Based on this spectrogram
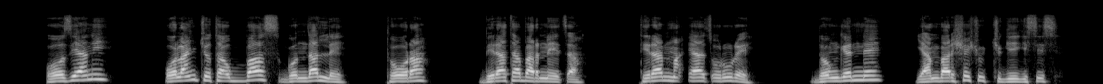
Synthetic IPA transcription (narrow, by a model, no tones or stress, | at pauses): ʔo̞ːzɪjanɪ | ʔɔlɐnt͡ʃːɔt̪ɐʊbːaːsɡɔnd̪ɐlːɛ | t̪o̞ːɾɐ | bɪɾɐt̪ɐbɐɾne̞ːt͡sʼːɐ | t̪ɪɾɐnmɐʔɪjaːt͡sʼʊɾʊɾɛ | d̪ɔŋɡɛnːɛ | jɐmbɐɾʃɛʃʊt͡ʃːɪɡiːɡɪsɪs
